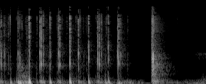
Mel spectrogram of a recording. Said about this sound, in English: That was my tapping because it's time to look at some emails.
